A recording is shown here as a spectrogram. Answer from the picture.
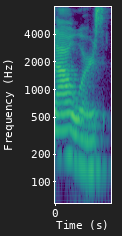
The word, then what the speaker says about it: hours: E hours é uma das pouquíssimas palavras em inglês que o H é mudo.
